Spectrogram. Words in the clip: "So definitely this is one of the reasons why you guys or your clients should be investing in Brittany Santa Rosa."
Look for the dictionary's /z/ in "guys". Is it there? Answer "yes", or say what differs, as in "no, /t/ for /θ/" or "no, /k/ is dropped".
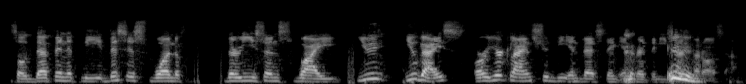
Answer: no, /s/ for /z/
